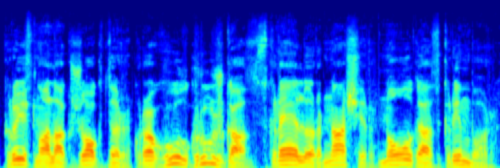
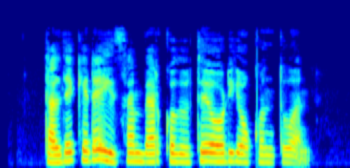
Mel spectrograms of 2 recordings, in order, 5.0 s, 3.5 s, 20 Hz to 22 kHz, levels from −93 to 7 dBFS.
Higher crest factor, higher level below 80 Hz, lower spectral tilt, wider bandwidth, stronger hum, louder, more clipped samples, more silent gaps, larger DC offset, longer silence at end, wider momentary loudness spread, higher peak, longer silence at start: about the same, 16 dB vs 20 dB; first, -46 dBFS vs -76 dBFS; first, -8 dB/octave vs -6.5 dB/octave; first, 12 kHz vs 10.5 kHz; neither; about the same, -21 LUFS vs -23 LUFS; neither; neither; neither; second, 0.05 s vs 0.45 s; second, 6 LU vs 10 LU; about the same, -4 dBFS vs -4 dBFS; second, 0.05 s vs 0.45 s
